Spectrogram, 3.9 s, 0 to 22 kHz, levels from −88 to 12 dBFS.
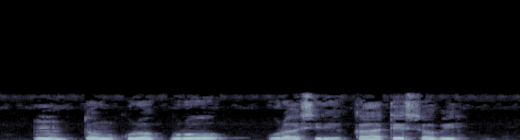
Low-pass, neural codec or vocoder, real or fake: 7.2 kHz; none; real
